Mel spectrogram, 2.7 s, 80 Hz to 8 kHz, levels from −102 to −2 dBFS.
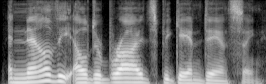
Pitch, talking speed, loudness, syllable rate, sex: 135 Hz, 160 wpm, -15 LUFS, 4.4 syllables/s, male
